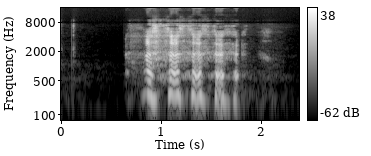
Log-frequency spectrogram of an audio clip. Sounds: Laughter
